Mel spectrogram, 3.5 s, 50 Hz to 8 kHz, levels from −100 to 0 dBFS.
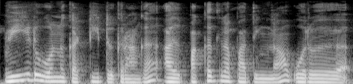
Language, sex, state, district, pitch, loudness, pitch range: Tamil, male, Tamil Nadu, Namakkal, 135 Hz, -17 LUFS, 125-160 Hz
